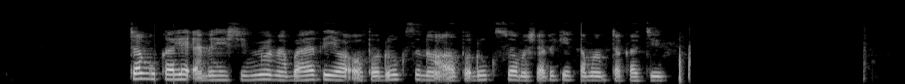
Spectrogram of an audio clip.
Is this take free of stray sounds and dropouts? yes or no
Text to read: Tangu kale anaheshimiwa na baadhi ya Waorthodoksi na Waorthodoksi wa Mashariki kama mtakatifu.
yes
